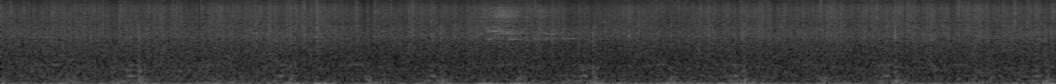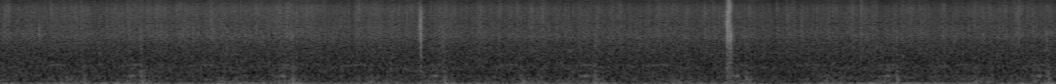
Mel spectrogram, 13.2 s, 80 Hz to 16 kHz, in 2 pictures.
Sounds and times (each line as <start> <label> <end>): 0.0 Heavy rain 13.2
0.0 water running on the windshield 3.0
3.6 Rhytmical sound of windshield wipers 13.2
3.6 water running on the windshield 13.2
